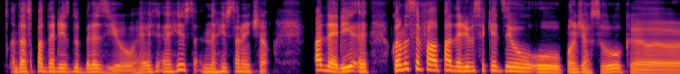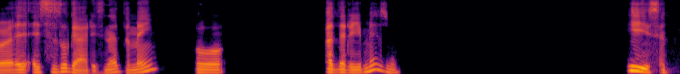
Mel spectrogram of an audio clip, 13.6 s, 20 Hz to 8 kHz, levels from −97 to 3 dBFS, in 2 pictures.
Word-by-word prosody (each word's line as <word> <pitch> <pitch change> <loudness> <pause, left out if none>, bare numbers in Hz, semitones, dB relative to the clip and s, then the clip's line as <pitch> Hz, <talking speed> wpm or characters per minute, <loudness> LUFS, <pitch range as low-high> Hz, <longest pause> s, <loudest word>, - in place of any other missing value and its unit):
das 140 +1 +1
padarias 135 -2 0
do 140 +2 -3
Brasil? 100 -10 -1
Re 115 +7 -3 0.2
re 210 - 0 0.2
não 130 -1 -1
restaurante 145 -1 -3
não, - - -2 0.4
padaria 160 -5 +5 0.2
quando 205 +5 +4
você 255 - +3
fala 205 -3 +5
padaria 170 -4 +4
você 165 - -5
quer 180 -3 -1
dizer 165 +1 +1
o 125 -6 +3
o 110 - -4
Pão 120 - +1
de 120 0 -1
Açúcar, 115 +2 -2
hã, 95 -2 0 0.2
esses 110 +2 -5
lugares, 90 -10 -4
né, 110 +4 -4
também? 125 - -5 0.4
Ou 110 -2 -2 1.0
Padaria 105 -2 -1
mesmo? 145 - -6 2.3
Isso. 130 - +3
125 Hz, 135 wpm, -25 LUFS, 110-155 Hz, 2.3 s, padaria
